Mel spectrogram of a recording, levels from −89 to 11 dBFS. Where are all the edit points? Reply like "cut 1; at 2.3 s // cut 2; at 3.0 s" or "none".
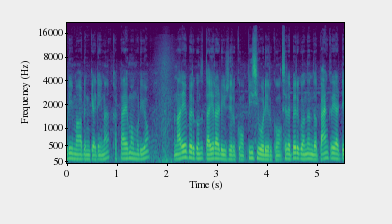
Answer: cut 1; at 0.8 s // cut 2; at 2.1 s // cut 3; at 4.3 s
